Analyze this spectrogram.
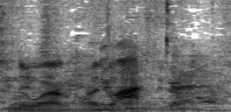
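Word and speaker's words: Nyhavn: Is it like Nian or Nian? What did you just say? Nuan.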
